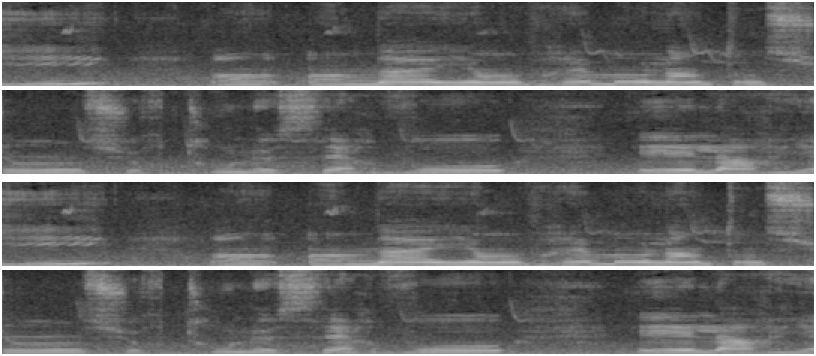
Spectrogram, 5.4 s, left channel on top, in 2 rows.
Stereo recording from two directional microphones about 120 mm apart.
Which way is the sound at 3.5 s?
Centre (ahead or behind).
